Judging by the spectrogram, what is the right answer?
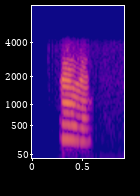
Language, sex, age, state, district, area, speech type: Tamil, female, 18-30, Tamil Nadu, Tiruchirappalli, urban, conversation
